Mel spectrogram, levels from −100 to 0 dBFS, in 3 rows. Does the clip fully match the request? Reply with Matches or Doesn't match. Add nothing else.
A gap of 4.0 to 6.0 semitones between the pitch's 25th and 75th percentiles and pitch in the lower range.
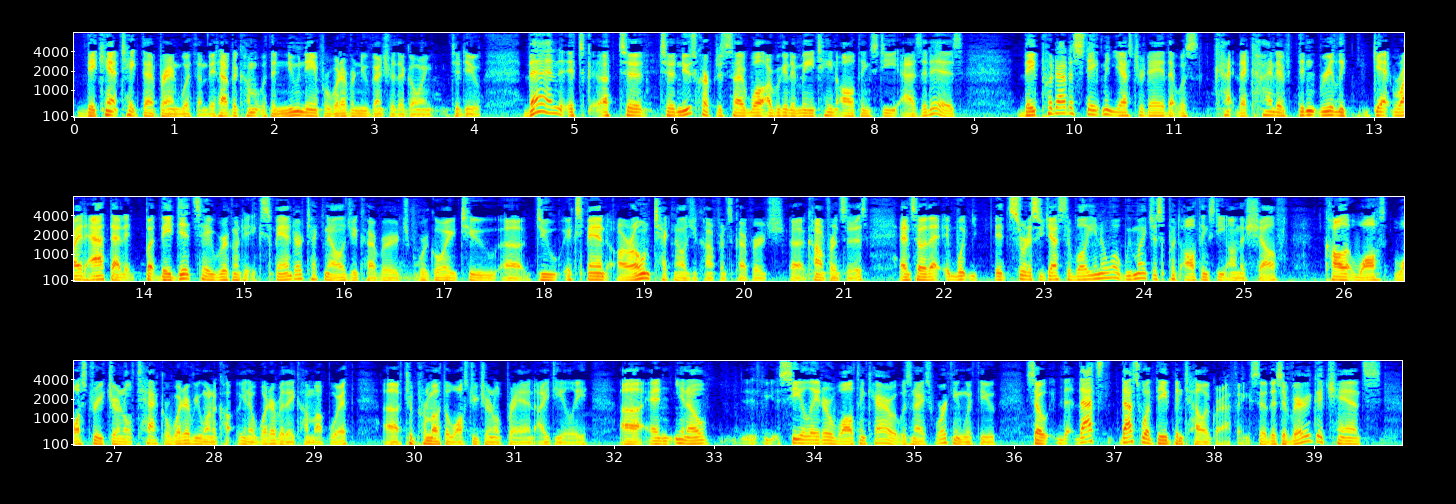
Matches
